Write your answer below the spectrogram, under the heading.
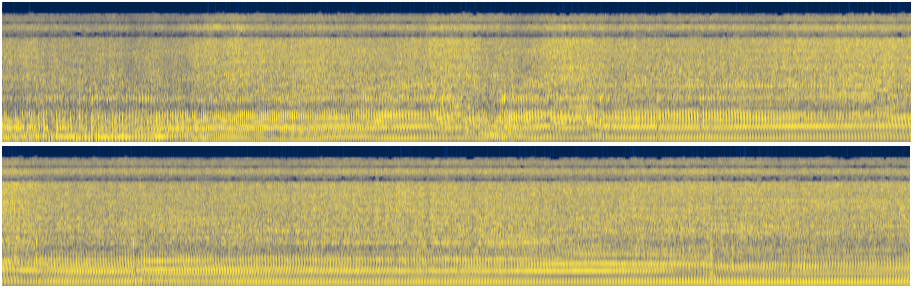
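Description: Underbone motorcycle engine running, its speed rising and falling for the first six seconds with a quick blip of the throttle about five seconds in, then held steady, settling a little lower about nine and a half seconds in.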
